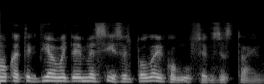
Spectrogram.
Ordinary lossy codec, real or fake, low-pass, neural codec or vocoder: AAC, 32 kbps; fake; 7.2 kHz; codec, 16 kHz, 1 kbps, FreqCodec, larger model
